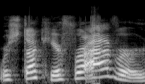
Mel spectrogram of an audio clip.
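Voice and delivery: plain reading voice

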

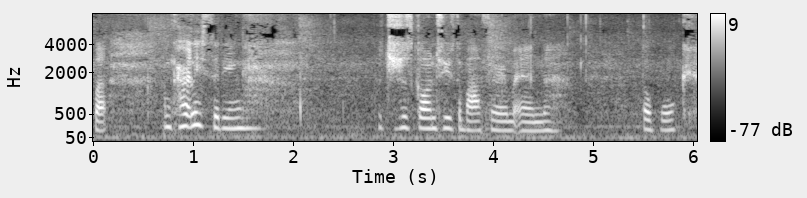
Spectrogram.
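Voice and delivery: short of breath. Telling viewers about just walking back from the bathroom, out of breath. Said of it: "I'm out of breath".

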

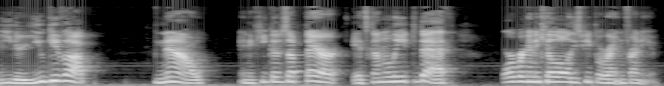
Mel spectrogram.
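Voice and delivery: ordinary talk

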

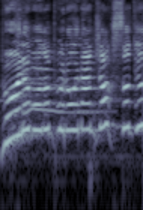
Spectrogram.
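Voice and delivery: mocking imitation, high pitch, fast pace.

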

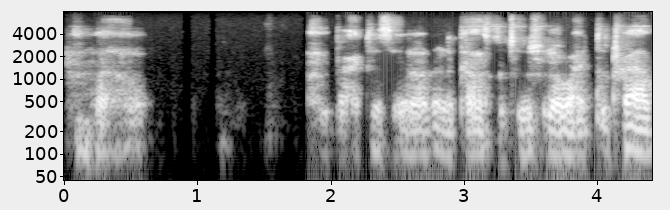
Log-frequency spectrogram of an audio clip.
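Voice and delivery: barely audible, very hushed whisper. Answering a question about pleading to a lesser charge: whispering. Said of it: "What you whispering for?".

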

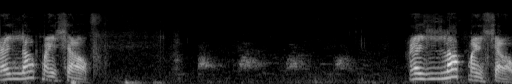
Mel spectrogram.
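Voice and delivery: sing-song cartoon mouse voice, high and swooping. Leading a self-love exercise, repeating the affirmation in a Mickey Mouse voice. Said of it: "Say it in Mickey Mouse language".

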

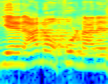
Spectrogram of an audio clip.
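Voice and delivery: ordinary talk

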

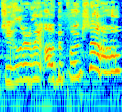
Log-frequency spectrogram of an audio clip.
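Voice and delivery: voice cracking, breaking in the middle of the line. Reacting as she ends up on the bookshelf, with a voice crack. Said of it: "What was that voice crack?".

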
